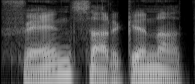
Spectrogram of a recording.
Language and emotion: Goan Konkani, neutral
